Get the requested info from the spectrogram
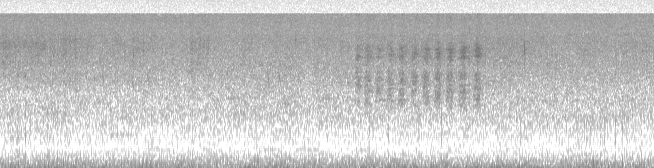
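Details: An orange tabby living wild, petted while sprawled on grass, purrs happily in an unbroken low rumble; a short burst of crisp rustling or scratching rises midway over the purr.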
